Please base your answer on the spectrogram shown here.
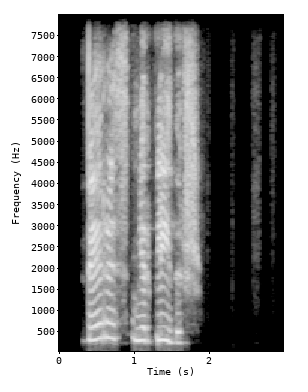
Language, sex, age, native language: Icelandic, female, 18-19, Icelandic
